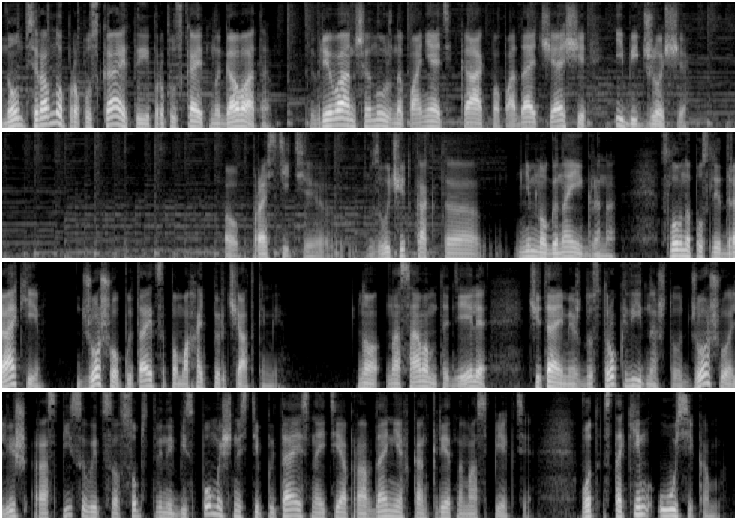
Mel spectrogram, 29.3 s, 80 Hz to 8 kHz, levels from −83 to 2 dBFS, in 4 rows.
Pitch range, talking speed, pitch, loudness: 100-135 Hz, 115 wpm, 110 Hz, -21 LUFS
